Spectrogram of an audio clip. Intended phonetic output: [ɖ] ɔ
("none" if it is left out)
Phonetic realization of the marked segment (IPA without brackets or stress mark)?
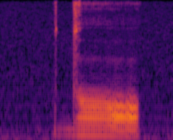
d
